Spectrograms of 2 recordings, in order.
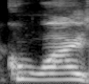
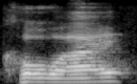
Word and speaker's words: Kawai: monster I saw it the difference in pronunciation it's Kawai not kaai kaai means scary he is scary come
